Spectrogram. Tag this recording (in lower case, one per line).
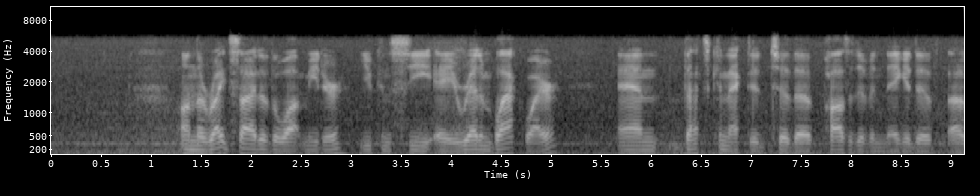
speech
